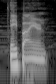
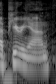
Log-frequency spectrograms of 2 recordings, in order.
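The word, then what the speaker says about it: Apeiron: idea worst name ever ape iron it's not a perion yeah if you're wondering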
